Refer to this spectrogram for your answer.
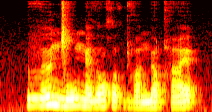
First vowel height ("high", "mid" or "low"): mid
